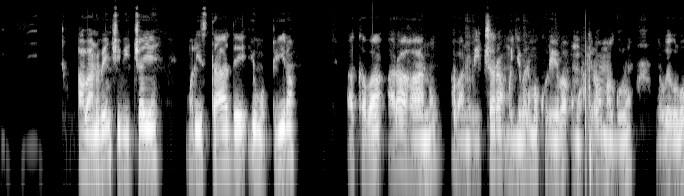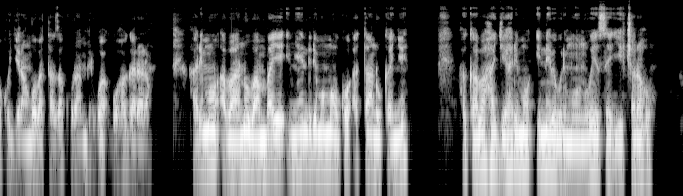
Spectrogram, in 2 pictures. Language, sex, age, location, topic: Kinyarwanda, female, 36-49, Nyagatare, government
